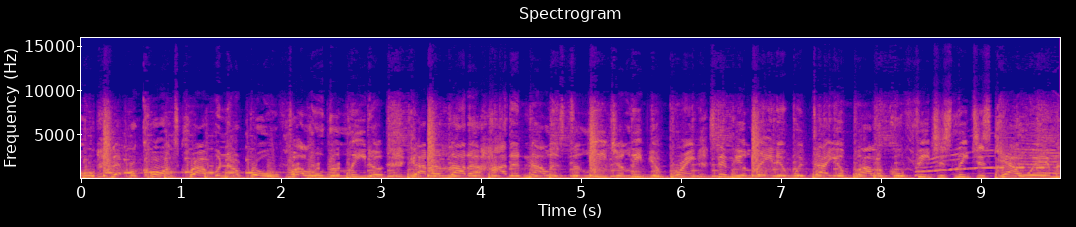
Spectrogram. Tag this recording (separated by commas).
Music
